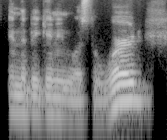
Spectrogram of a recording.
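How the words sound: The stress falls on the word "Word". The Word itself is what matters most. "I'm emphasizing the Word"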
